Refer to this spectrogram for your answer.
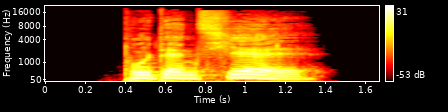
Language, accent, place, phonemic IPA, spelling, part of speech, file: German, Germany, Berlin, /potɛnˈt͡si̯ɛl/, potenziell, adjective / adverb, De-potenziell.ogg
- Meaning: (adjective) potential; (adverb) potentially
